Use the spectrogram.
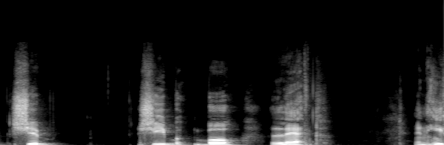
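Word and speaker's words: shibboleth: So, it's shib sheboleth and he said sboleth. It's sheboleth and he said sboleth for he could not frame to pronounce it right.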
